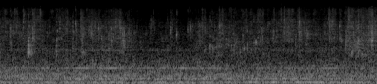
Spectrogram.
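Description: Steady tap water runs and splashes continuously over a foot being washed at a sink during wudu, close and even with no talking.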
